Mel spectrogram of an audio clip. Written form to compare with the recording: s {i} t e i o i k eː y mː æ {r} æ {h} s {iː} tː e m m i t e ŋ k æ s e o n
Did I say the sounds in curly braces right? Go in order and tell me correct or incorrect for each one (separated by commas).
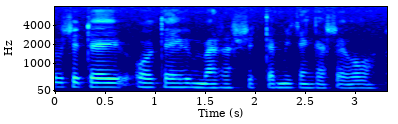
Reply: correct, incorrect, incorrect, incorrect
